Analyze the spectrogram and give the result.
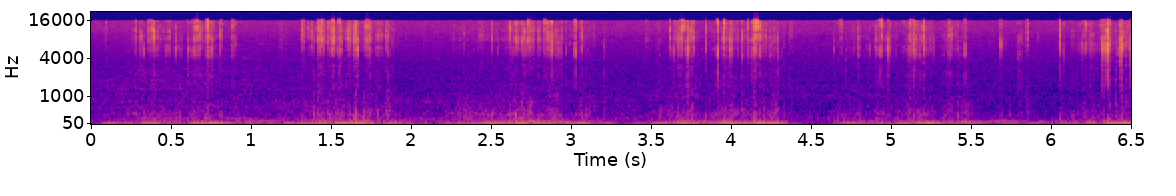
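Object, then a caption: Amethyst chip bracelet on coiled wire. Long nails gently scratch and tap small purple amethyst chips on a gold-tone coiled wire bracelet. Bright, crunchy scratching and light clicking come in uneven bursts over a low, dull rumble.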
